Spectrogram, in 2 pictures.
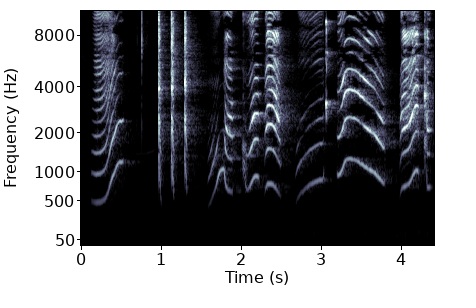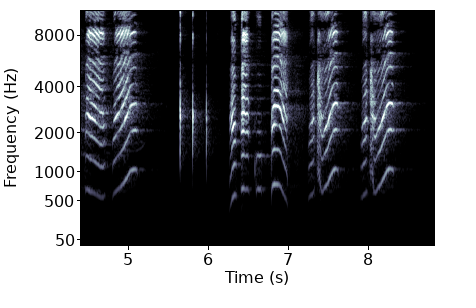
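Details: Three green pet parrots at play indoors: a rapid run of squeaky, rising-and-falling whistled squawks and chattering notes, some swooping in arcs, with brief pauses between bursts.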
